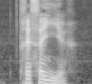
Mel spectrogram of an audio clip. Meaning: 1. to thrill, shiver, quiver 2. to vibrate 3. to twitch, start, shudder, jump
- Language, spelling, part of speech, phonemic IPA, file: French, tressaillir, verb, /tʁe.sa.jiʁ/, Fr-tressaillir.ogg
